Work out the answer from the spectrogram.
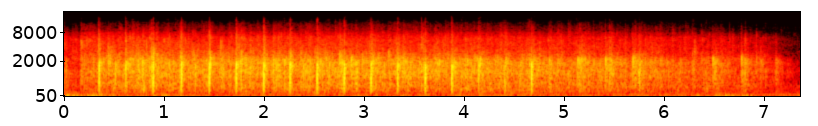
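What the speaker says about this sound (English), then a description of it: "Let's also give them a round of applause." Steady audience applause at a high school commencement ceremony, moderately loud and distant, with sharp individual claps standing out from the crowd, fading gradually toward the end.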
